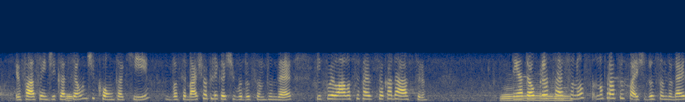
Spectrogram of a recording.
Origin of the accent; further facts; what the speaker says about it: São Paulo, Brazil; eu sou aqui de São Paulo.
